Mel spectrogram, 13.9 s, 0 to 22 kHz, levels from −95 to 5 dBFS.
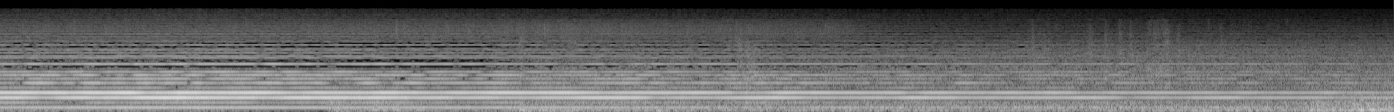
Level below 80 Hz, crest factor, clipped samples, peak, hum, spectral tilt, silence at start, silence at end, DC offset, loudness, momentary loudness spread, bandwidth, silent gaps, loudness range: -38 dBFS; 14 dB; under 0.1%; -4 dBFS; none; -5.5 dB/octave; 0 s; 0 s; under 0.1%; -17 LUFS; 13 LU; 12.5 kHz; none; 11 LU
